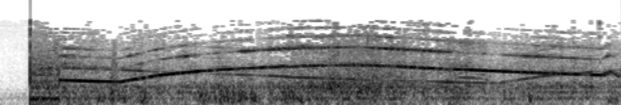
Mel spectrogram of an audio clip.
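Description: Ambulance siren on the way to a hospital emergency ward in Lashkar Gah, Afghanistan: one loud, continuous wail that sweeps up in pitch, peaks midway, slides back down, then starts climbing again, beginning abruptly after a moment of quiet.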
